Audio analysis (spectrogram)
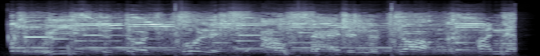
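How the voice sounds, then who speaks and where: A man rapping and speaking on a track, with guitar music playing loudly behind him. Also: on the high side, moderate pace. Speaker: rapper. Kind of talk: rap track with spoken intro. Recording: loud guitar music under the voice. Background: plucked guitar music.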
